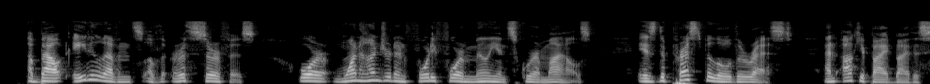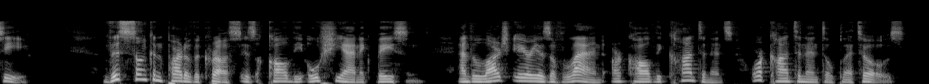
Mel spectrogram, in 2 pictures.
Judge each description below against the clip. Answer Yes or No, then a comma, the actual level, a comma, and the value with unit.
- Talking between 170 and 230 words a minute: No, average, 150 wpm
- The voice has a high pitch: No, low, 135 Hz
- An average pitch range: Yes, average, 4.7 semitones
